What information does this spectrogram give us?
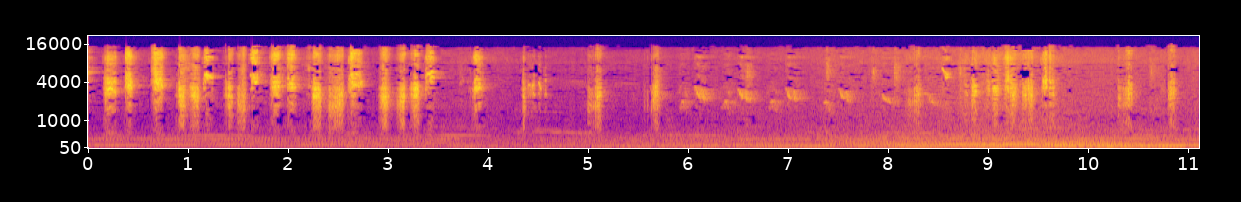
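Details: White-browed kerak basi singing vigorously as a lure for training young birds: rapid harsh chattering bursts for four seconds, then a run of clear downslurred whistled notes over low background hum.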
